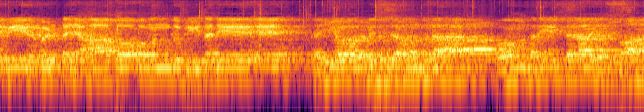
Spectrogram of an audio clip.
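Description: Priests chanting Vedic mantras in a melodic recitation, with notes held steady and short breaks for breath, during a fire-offering homam.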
